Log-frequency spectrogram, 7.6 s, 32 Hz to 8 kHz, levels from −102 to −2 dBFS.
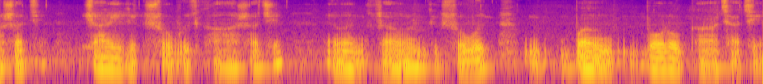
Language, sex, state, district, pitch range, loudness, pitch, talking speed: Bengali, male, West Bengal, North 24 Parganas, 95-130 Hz, -21 LUFS, 115 Hz, 95 wpm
